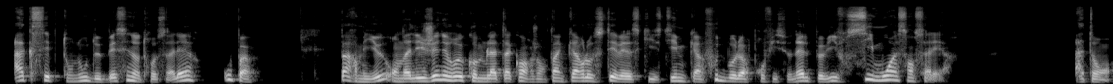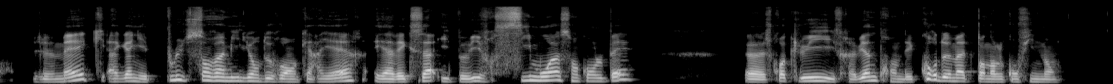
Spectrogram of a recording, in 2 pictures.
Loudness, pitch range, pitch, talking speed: -19 LUFS, 130-185 Hz, 155 Hz, 190 wpm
